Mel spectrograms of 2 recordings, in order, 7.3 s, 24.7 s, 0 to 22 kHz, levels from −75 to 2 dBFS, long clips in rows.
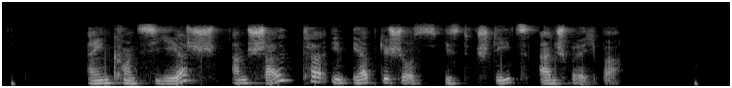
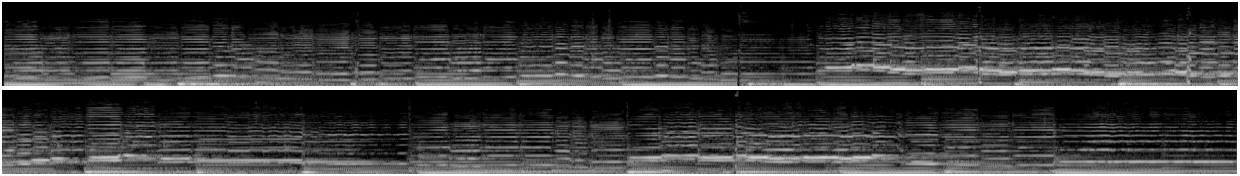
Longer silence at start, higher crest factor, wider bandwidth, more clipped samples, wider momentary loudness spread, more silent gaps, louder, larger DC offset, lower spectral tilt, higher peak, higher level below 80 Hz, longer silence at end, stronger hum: about the same, 0.1 s vs 0 s; first, 22 dB vs 16 dB; second, 8 kHz vs 16 kHz; neither; about the same, 12 LU vs 11 LU; first, 0.36-0.70 s, 6.39-6.44 s, 6.50-6.54 s, 6.66-6.90 s vs none; about the same, -24 LUFS vs -23 LUFS; neither; second, -2.5 dB/octave vs -5.5 dB/octave; about the same, -6 dBFS vs -6 dBFS; second, -60 dBFS vs -30 dBFS; first, 0.3 s vs 0 s; neither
